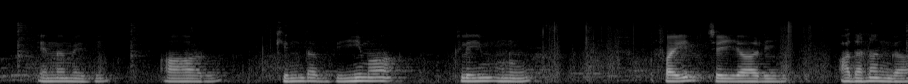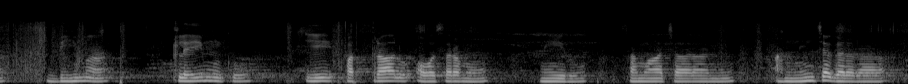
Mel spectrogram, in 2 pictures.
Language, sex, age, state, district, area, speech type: Telugu, male, 18-30, Andhra Pradesh, Nellore, urban, read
